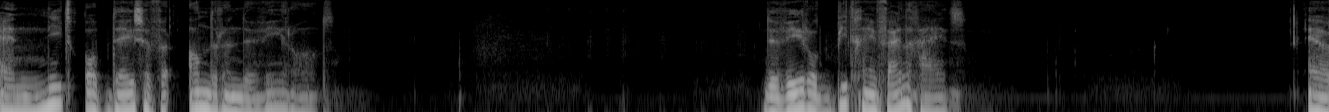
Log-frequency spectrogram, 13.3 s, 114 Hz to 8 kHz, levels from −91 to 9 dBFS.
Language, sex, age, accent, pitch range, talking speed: Dutch, male, 50-69, Dutch, 95-115 Hz, 55 wpm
